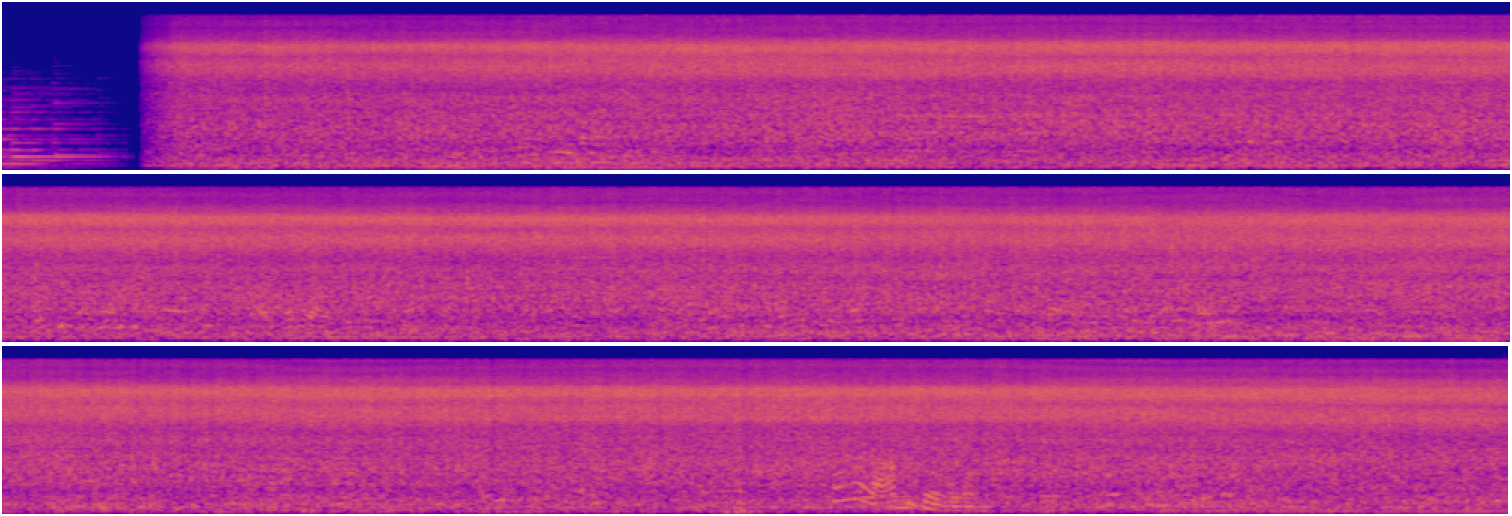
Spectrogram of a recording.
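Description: Small waterfall splashing over rocks into a shallow pool, a steady rushing that sets in when piano music cuts off about a second in.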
